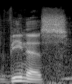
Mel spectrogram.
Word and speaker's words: Vines: That was back when he was, his name was, his ID was pronounced Venus, okay? Oh, yeah, they were still pronouncing he it that way.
